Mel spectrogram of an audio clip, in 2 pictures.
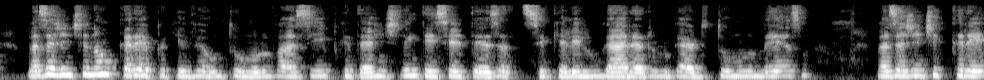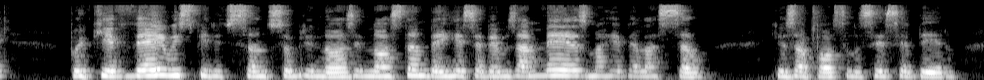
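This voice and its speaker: A woman's fairly high, dark, mellow voice, somewhat breathy and flat in a monotone, at a moderate pace. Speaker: Bible study teacher. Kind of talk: Bible study lesson.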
